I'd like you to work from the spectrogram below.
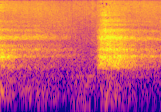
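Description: Slow, soft breathing in and out, quiet and airy, with one louder rush of breath near the end.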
